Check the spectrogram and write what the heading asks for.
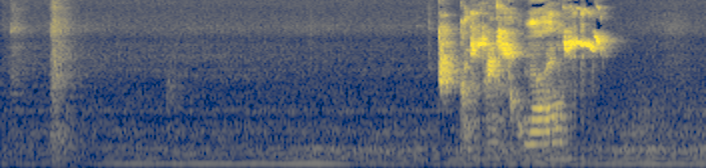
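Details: A talking parrot chatters on a back porch during a monologue about watching squirrels and birdies. After a faint low hum, there is a bright, high squawking, voice-like phrase of about two seconds, made of several rapid harsh syllables.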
